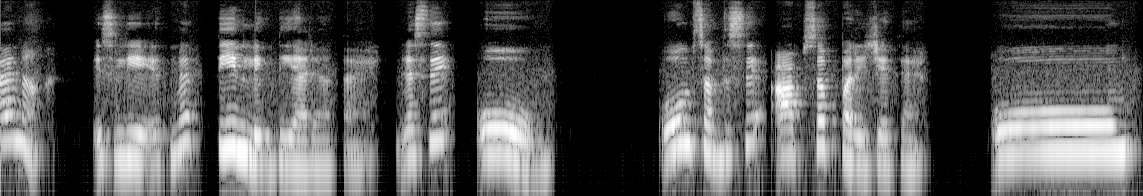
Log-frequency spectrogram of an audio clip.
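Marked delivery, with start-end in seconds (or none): 3.0-4.1 ओम stretched very long, pluta style; drawn-out om. Shown as a demonstration. Teacher demonstrating a long held ओम to students. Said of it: "इस तरह से इसका उच्चारण होता है". 7.4-8.5 ओम held long and louder, chant-like; prolonged om. Shown as a demonstration. Teacher showing students how ओम is prolonged. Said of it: "इस तरह से इसका उच्चारण होता है".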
